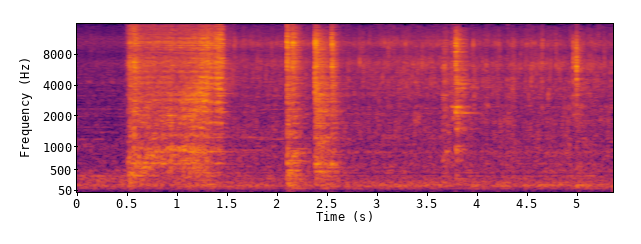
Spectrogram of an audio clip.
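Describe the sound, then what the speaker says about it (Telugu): Country chicken (natu kodi) fries in a pan with loud bursts of sizzling, then shorter crackling flare-ups and stirring scrapes over a quieter steady hiss. "ఒక పది నిమిషాలు బాగా వేపుకోండి"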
